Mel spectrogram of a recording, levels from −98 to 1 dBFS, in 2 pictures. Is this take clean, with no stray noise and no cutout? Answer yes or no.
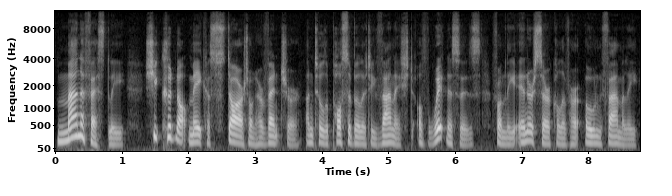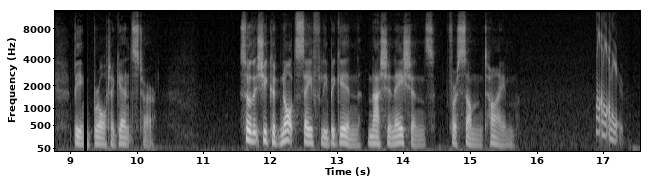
no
